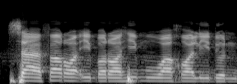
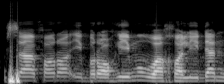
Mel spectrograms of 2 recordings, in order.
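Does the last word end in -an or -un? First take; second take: -un; -an. First: The last word ends with the vowel u. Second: The last word ends with the vowel a. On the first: Both people share the same action equally. "wawunya di sini adalah wawu ataf" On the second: One person did it together with the other. "wawu ma'iyah"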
